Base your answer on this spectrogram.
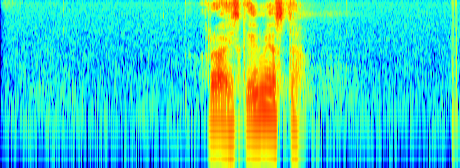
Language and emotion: Russian, neutral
